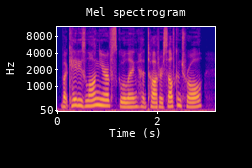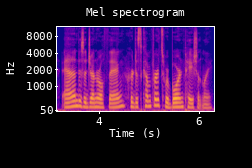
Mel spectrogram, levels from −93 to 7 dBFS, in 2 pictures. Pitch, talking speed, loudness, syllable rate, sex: 190 Hz, 200 wpm, -18 LUFS, 5.5 syllables/s, female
